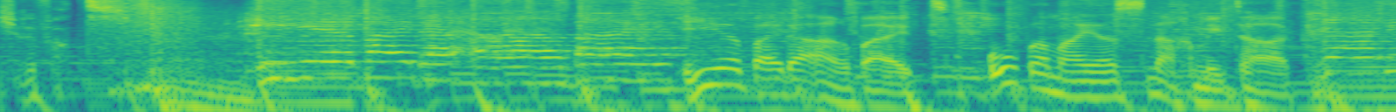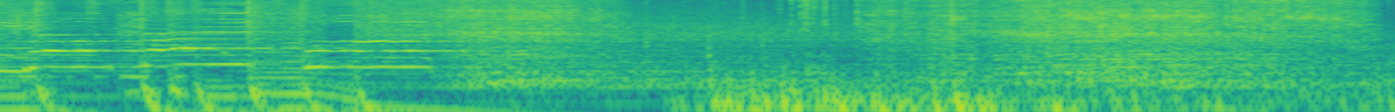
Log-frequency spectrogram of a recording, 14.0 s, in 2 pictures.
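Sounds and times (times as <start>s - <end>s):
speech: 0.0s - 2.5s, 3.4s - 8.0s
cable car maintenance work: 8.2s - 13.9s.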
